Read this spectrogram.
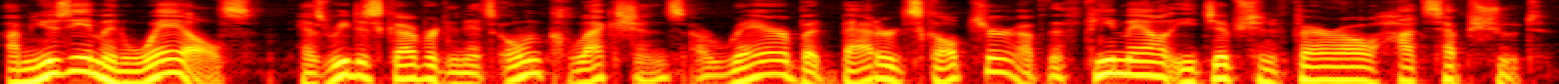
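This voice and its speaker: A man's voice: medium pitch, slightly rough. A man reading a scripted introduction as the host of a news programme. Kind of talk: scripted announcement.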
